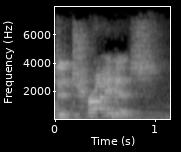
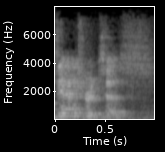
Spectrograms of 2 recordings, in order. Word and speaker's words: detritus: But when the marsh grass dies, it decomposes and forms this stuff called detritus. Have you ever heard that word? Also called detritus. I've heard There's two ways to pronounce it.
